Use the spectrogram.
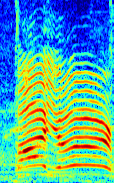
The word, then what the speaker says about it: FYR: We got a ribeye cube from this shop called Fire, but it's spelled F-Y-R, okay?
